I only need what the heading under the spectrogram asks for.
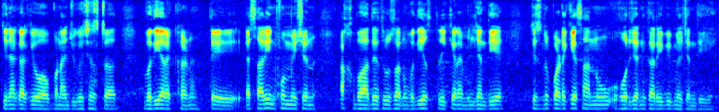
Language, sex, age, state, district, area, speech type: Punjabi, male, 30-45, Punjab, Kapurthala, urban, spontaneous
